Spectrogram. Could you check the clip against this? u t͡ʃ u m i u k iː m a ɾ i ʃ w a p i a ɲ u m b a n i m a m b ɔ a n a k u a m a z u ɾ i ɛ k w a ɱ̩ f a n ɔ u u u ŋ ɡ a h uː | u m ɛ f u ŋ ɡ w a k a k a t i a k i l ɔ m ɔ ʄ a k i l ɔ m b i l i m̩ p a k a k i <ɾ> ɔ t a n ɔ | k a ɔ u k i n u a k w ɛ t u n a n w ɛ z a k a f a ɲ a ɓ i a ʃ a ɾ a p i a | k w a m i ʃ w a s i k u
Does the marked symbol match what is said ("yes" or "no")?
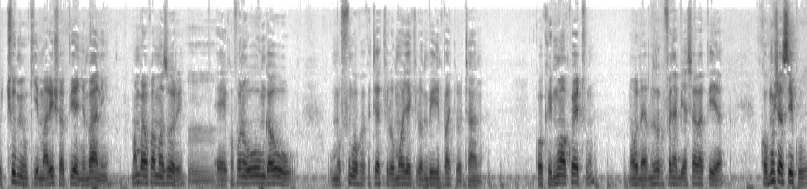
no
